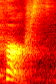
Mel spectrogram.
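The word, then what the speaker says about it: Perse: No, it's Purse. Right. Because Teresa commented yesterday and told me how to say it.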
